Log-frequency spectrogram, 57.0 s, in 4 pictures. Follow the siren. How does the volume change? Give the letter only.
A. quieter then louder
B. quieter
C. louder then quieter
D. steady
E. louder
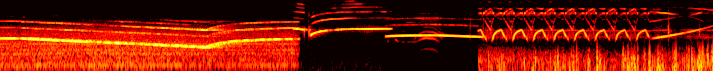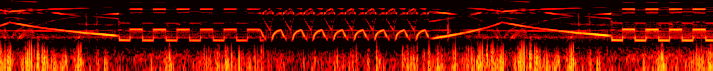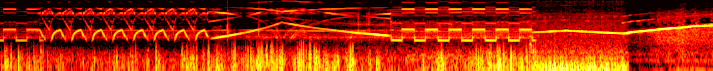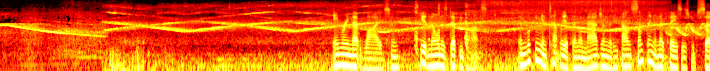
A.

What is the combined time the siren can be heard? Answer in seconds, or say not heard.
57 s.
